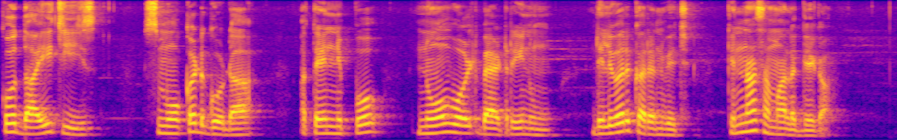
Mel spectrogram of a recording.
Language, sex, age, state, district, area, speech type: Punjabi, male, 18-30, Punjab, Amritsar, urban, read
